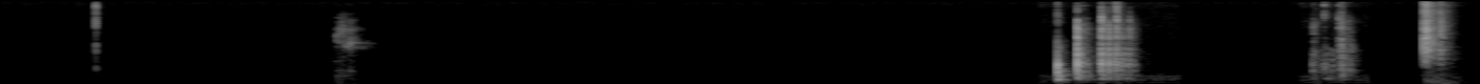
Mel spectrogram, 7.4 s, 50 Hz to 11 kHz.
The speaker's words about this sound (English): I rolled a 6 on my recovery dice.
